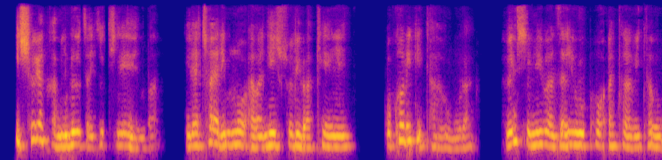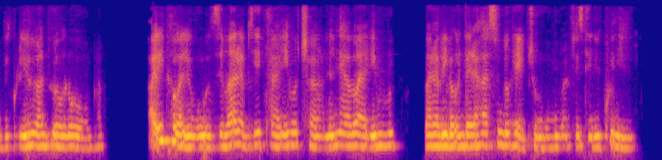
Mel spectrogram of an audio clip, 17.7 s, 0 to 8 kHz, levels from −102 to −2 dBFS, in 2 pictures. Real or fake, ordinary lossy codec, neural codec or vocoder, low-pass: fake; AAC, 32 kbps; codec, 24 kHz, 1.5 kbps, HILCodec; 7.2 kHz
